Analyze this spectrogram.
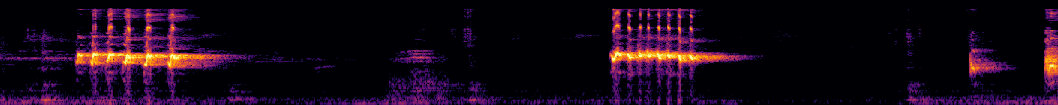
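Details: Yellow-vented bulbul giving two rich, bubbling, gurgling phrases about three seconds apart, each roughly a second long, followed by brief single notes near the end.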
